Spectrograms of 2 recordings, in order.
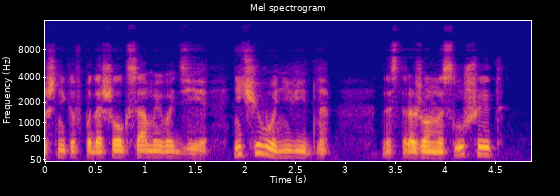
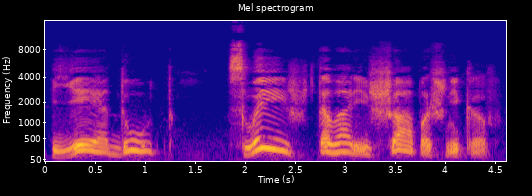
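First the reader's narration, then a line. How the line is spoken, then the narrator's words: Joyful whisper. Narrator (Russian): Логвин радостно зашептал, как будто его голос могли услышать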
